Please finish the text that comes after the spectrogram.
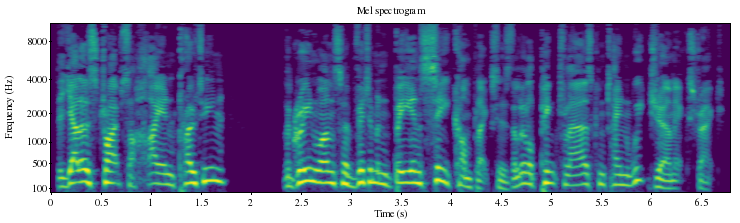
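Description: A man's voice: a little high, lively intonation, brisk, dry recording, pitched above the performer's own voice. A man voicing an earnest, insistent male galactic conspirator in an audiobook. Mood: matter-of-fact. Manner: emphatic, explanatory, insistent. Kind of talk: audiobook character dialogue.

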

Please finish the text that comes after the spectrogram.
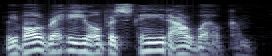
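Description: An anxious, cautious man acted by a male narrator in an audiobook. He speaks in a thin, tense hush with a husky edge. The recording is a touch dull. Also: mid-range voice, animated, fairly quick, no room sound, soft background music, pitched above the performer's own voice. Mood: anxious caution. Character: anxious, cautious male companion urging haste.

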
